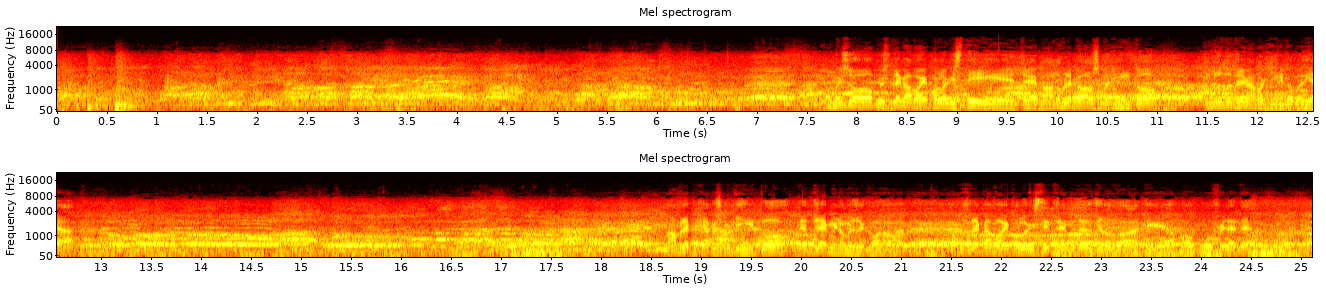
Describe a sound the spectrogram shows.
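A large crowd chants and sings loudly in an open stadium.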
